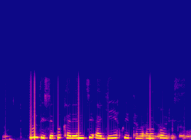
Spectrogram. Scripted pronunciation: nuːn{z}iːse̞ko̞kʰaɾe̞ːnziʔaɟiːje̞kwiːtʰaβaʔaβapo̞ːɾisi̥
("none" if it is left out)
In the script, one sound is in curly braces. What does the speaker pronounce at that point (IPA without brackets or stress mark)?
v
